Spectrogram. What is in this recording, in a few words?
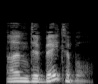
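"undebatable", British English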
